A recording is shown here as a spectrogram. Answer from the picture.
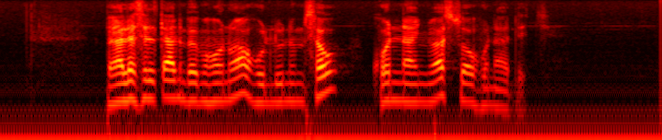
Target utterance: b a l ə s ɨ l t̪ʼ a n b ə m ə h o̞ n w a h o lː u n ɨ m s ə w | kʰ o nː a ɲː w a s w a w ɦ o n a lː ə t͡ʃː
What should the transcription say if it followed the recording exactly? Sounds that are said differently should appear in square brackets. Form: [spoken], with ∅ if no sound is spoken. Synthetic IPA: b a l ə s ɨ l t̪ʼ a n b ə m ə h o̞ n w a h [u] lː u n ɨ m s ə w | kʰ o nː a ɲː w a s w a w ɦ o n a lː ə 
